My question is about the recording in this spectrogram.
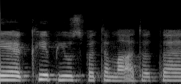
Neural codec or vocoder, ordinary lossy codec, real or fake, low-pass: codec, 24 kHz, 0.9 kbps, WavTokenizer, medium speech release version 2; AAC, 32 kbps; fake; 10.8 kHz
